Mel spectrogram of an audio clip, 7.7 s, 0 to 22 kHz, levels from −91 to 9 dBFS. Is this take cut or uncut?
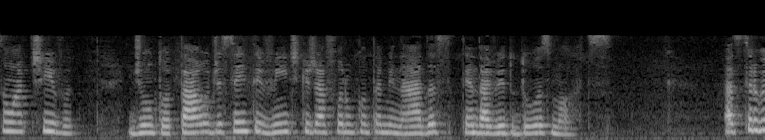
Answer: cut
